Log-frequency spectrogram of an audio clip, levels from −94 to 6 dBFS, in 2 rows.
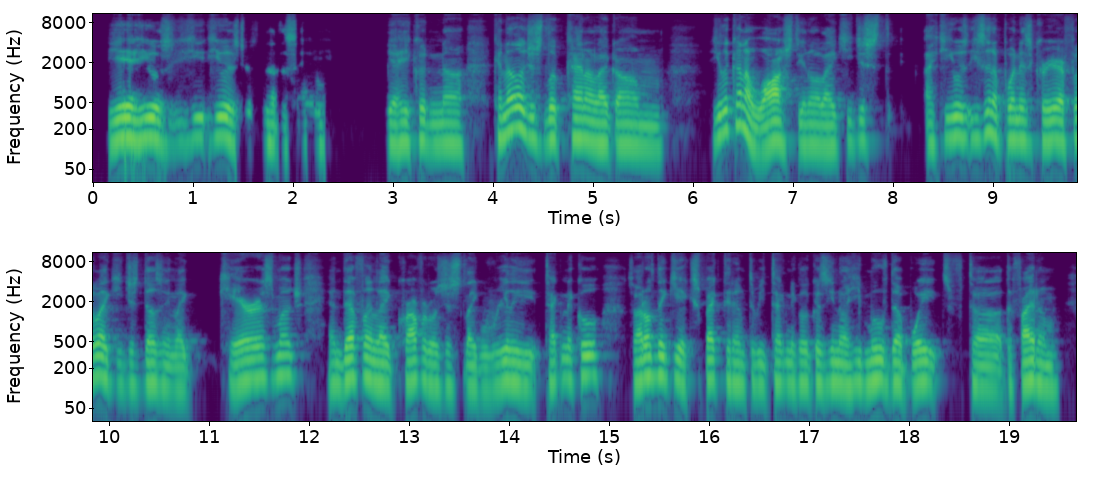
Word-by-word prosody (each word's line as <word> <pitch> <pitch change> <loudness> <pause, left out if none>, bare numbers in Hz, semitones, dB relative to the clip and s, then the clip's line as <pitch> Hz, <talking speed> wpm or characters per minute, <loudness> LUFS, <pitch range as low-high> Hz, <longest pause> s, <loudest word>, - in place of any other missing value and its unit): Yeah, 145 +4 +6
he 140 +2 +4
was 130 -4 +3
he 125 +5 -5
he 155 +2 -1
was 140 -5 +3
just 120 - -15
not 120 -2 -4
the 105 - -12
same. 120 +1 -11 0.6
Yeah, 120 -2 0
he 125 0 0
couldn't, 125 -2 -2
uh 120 -1 -1 0.3
Canelo 190 +7 +5
just 145 -5 -1
looked 140 0 0
kinda 145 -2 +3
like, 120 0 +1
um 115 -2 -2 0.4
he 150 - -2
looked 190 +3 +1
kinda 235 - +5
washed, 130 +4 +5
you 120 - -2
know, 120 -1 -1
like, 115 -1 -1
he 125 +3 -9
just 130 0 -6 0.3
like, 120 -1 -6
he 145 +1 -1
was 150 -1 +3
he's 145 +3 -4
in 180 - +3
a - - +2
point 140 0 0
in 135 - +1
his 130 - -6
career, 135 0 +1
I - - +5
feel 135 +3 -2
like 140 -4 +2
he 120 - -10
just 115 -1 -8
doesn't, 115 -4 -1
like, 105 -1 -4 0.3
care 130 +4 +2
as 140 0 -2
much? 155 0 -2 0.3
And 120 -1 -3
definitely, 140 0 +4
like, 120 -4 +1
Crawford 130 0 0
was 110 -2 -2
just, 110 -1 -7
like, 110 -1 -1
really 115 +1 0
technical, 140 +5 -1 0.2
so 125 - -3
I - - +5
don't 145 +1 +4
think 150 -2 +1
he 140 - 0
expected 130 +2 -2
him 115 -2 -2
to 115 - -8
be 115 -2 -4
technical 120 0 -3
'cause, 115 +1 -3
you 125 - +1
know, 120 -1 +2
he 120 +2 -2
moved 125 +1 +1
up 115 -2 0
weights 120 -2 0
f - - -26
to 110 -3 -1
to 105 - -7
fight 125 +4 +4
him. 105 -2 -2
125 Hz, 245 wpm, -23 LUFS, 115-140 Hz, 0.6 s, Yeah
